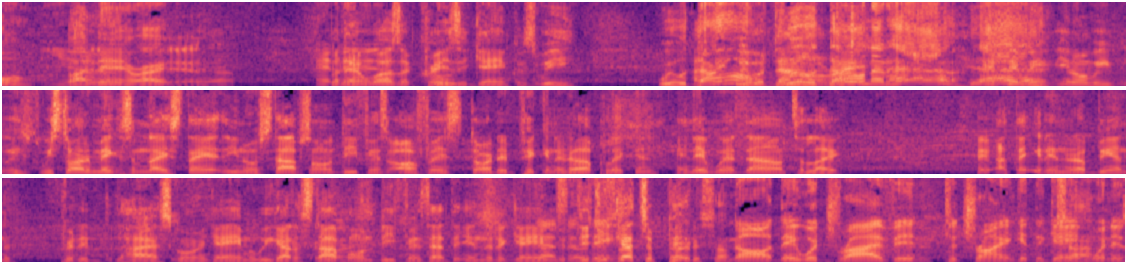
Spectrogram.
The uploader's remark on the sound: at the CFL Alumni Association's Legends Luncheon on Friday at LIUNA Station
